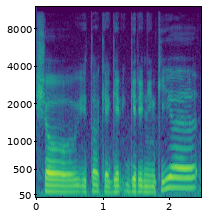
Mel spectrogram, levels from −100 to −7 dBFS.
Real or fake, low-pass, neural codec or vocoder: real; 10.8 kHz; none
